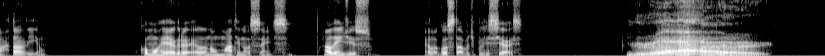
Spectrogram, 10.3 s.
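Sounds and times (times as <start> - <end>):
speech: 0.0 - 0.6, 1.8 - 4.7, 5.3 - 6.6, 7.8 - 9.6
violent inhuman scream: 7.8 - 9.6.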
